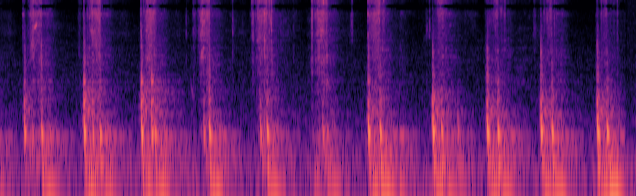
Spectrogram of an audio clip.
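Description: Knife chopping two garlic sprouts (green garlic) into short pieces on a cutting board, about a dozen regular, evenly spaced thuds with a scraping edge, close and clear, no voices.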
